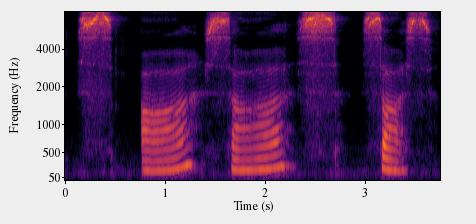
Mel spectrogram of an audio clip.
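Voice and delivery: "sauce" built up sound by sound; teacher blending "sauce" with gaps between sounds; phonics blending. Shown as a demonstration. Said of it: "go ahead and start blending".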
